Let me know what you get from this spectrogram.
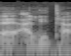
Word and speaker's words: Alita: Die Geschichte sieht sehr interessant aus, bestimmt auch nicht unbedingt, Alita, also nicht Alina, habe ich Alina gesagt? Ich habe mich Alita gesagt. Nee, du hast, glaube ich, richtig gesagt.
